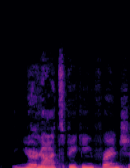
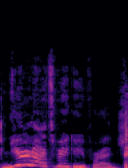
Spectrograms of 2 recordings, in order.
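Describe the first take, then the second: First: Mildly raised pitch, retold correction; retold scolding. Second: High, slow mimicking voice; mocking parroting. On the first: Woman correcting a French student, retold scolding. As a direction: tell them off, lightly imitated. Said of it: "this woman was like". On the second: Student mimicking the woman who corrected them, mocking parroting. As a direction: parrot it back, drawn out and mocking.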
